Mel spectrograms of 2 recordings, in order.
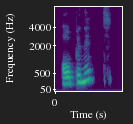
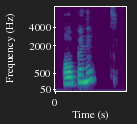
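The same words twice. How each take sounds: The two takes are said the same way.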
